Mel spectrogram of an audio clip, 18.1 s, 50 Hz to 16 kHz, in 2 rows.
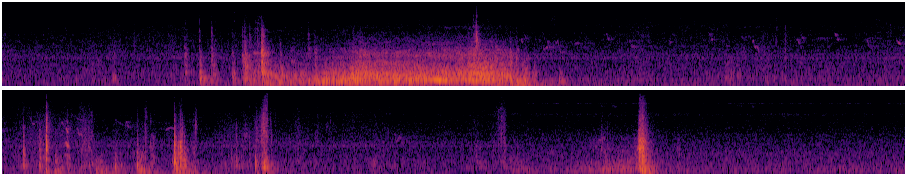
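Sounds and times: boots bumping van floor: 0:09.2 - 0:12.1.

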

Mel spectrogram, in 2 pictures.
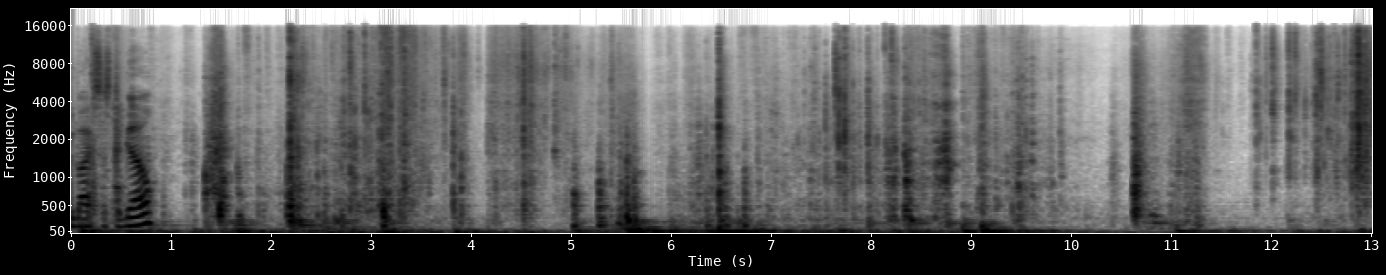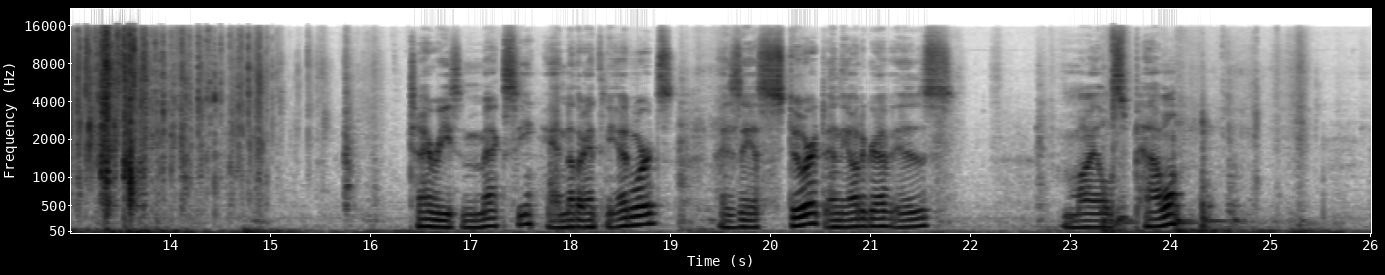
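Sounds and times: foil wrapper crinkling: 0:01.7 - 0:05.2, 0:07.0 - 0:09.6, 0:11.7 - 0:15.6
foil wrapper tearing: 0:02.3 - 0:05.0, 0:07.2 - 0:08.9, 0:11.8 - 0:15.5.

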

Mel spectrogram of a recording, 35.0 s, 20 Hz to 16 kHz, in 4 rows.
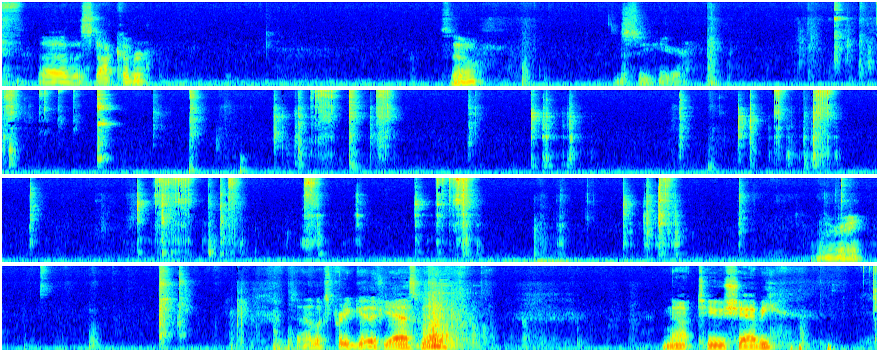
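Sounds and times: metal parts clicking and clinking: 0:08.3 - 0:09.9, 0:11.4 - 0:12.8, 0:15.5 - 0:17.2, 0:18.8 - 0:22.3, 0:22.9 - 0:25.0.

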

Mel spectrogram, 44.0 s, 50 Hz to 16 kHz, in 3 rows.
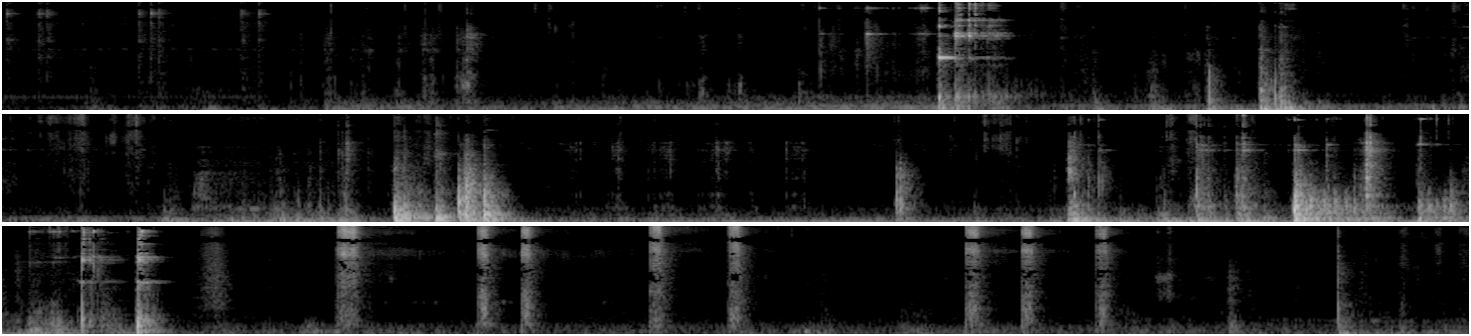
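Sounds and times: steel parts knocking and clattering: 0:24.6 - 0:31.0.

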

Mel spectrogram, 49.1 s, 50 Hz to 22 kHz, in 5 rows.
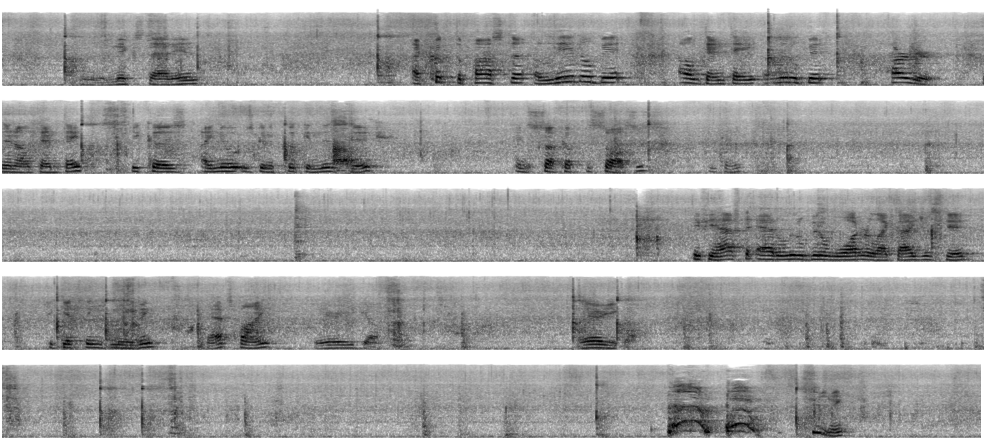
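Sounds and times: metal spatula scraping: 0:00.0 - 0:14.4, 0:27.2 - 0:45.5
stir-fry sizzling in wok: 0:00.0 - 0:49.0.

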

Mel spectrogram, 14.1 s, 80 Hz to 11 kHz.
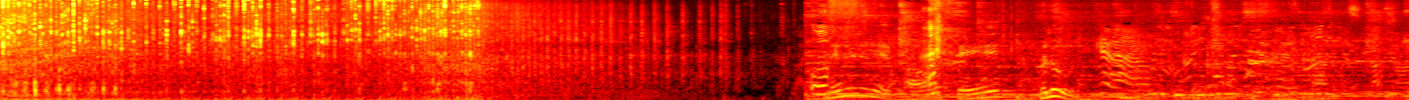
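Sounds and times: propeller engine idling: 0:00.0 - 0:07.7.

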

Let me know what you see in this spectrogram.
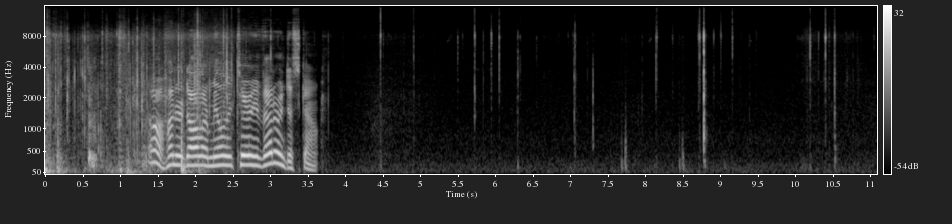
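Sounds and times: plastic bag crinkling: 0:00.0 - 0:03.1.

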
